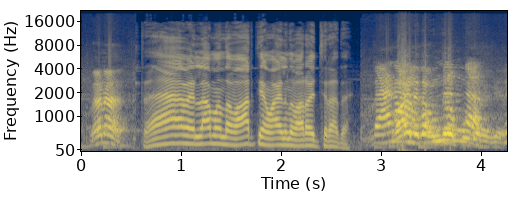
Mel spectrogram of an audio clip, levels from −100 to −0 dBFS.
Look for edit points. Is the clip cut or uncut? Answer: uncut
